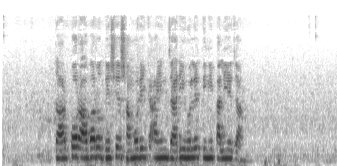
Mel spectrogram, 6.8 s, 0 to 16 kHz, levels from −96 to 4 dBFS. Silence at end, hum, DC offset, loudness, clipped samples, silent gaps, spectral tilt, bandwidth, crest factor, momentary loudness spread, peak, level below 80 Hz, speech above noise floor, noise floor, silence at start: 1.15 s; none; under 0.1%; -23 LUFS; under 0.1%; none; -8 dB/octave; 10.5 kHz; 16 dB; 7 LU; -8 dBFS; -56 dBFS; 34 dB; -56 dBFS; 1.1 s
